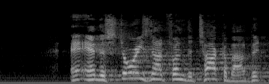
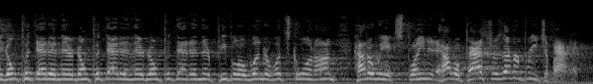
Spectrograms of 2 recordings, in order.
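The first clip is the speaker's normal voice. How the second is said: higher-pitched mock protest, rattled off; worried objector; 4 semitones higher, faster than usual. Pastor imagining himself writing the Bible, mock-worried protest. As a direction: plead in mock alarm, pitched up.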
